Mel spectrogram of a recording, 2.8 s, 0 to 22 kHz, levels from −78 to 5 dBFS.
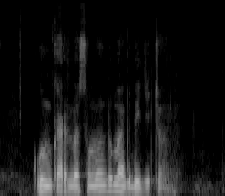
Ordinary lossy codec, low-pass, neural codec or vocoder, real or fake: none; none; codec, 44.1 kHz, 2.6 kbps, DAC; fake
